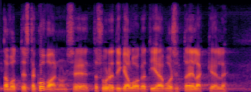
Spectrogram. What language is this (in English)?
Finnish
